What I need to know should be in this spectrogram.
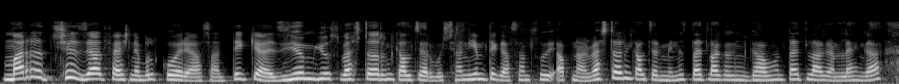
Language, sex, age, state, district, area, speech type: Kashmiri, female, 30-45, Jammu and Kashmir, Baramulla, rural, spontaneous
